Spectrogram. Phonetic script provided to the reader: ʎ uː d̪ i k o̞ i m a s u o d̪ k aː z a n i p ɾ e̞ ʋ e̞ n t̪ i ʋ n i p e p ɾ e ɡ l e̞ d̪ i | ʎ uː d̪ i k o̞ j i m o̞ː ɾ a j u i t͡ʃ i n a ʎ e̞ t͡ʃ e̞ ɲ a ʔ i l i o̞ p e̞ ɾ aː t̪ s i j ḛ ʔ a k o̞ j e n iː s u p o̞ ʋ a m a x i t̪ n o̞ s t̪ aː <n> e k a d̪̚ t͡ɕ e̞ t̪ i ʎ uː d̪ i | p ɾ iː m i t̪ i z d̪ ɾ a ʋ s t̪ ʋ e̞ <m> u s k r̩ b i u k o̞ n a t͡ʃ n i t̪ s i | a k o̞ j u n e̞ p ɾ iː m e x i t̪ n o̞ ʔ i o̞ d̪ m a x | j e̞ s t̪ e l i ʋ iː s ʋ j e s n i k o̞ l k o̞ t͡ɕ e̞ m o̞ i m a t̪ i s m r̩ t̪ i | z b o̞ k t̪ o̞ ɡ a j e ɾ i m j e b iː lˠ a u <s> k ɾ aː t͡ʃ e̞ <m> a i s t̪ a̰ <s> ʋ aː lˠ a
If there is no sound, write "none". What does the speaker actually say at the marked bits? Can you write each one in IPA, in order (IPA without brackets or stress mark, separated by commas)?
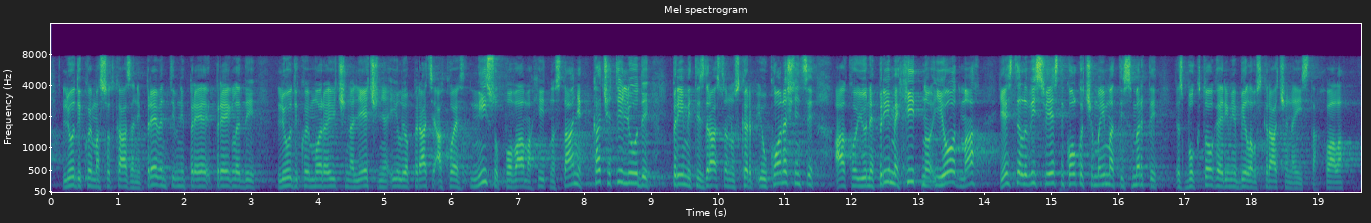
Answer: ɲ, n, s, n, x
